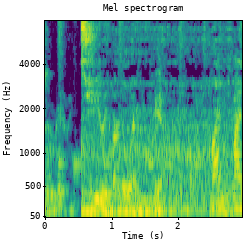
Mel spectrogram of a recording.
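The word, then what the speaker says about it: Gigli: Yeah, it's pronounced Geely, rhymes with really. Geely, by the way. Yeah. My name is pronounced Geely. It rhymes with really.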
